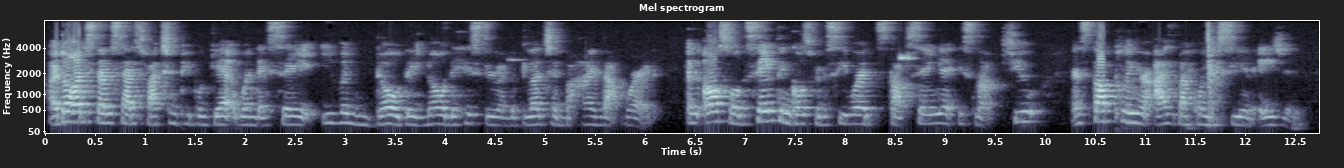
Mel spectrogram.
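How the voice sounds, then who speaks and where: Young woman vlogger, blunt and sassy, low-ish voice, set back from the mic in a roomy space. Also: a little fast, few pauses, distant mic, slight background noise. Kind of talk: direct-to-camera vlog. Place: room indoors, seated on a sofa. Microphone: camera at a distance. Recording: echoey room, voice from off-mic.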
